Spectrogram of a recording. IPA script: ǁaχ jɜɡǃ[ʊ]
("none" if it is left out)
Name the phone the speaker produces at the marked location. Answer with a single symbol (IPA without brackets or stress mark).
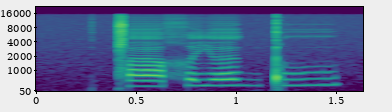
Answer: u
